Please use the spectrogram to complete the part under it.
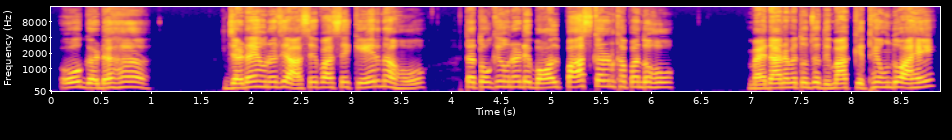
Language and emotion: Sindhi, angry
